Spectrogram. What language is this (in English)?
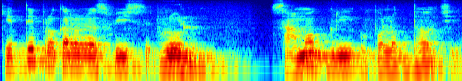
Odia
